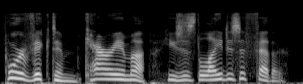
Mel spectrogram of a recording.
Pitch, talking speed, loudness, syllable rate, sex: 205 Hz, 220 wpm, -17 LUFS, 5.1 syllables/s, female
